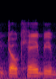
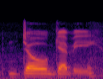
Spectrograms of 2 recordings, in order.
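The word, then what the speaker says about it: Dokkaebi: It's like, you think it'd be Dokebi, but, like, I do some, Korean, and I know that, like, for the vowel pronunciation stuff, it's like, Dogebi, because, like, the 2 Ks make a B, and whatever, yeah.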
